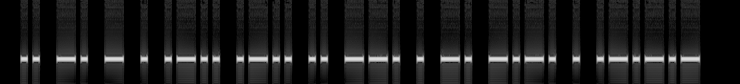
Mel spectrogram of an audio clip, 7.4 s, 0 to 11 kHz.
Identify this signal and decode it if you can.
Morse code, heard as a keyed tone, about 20 wpm, 1000 Hz. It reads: INTELLIGENCE.
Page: Quotes for Fri, 15 Aug 2025 in Morse Code at 20 words per minute.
